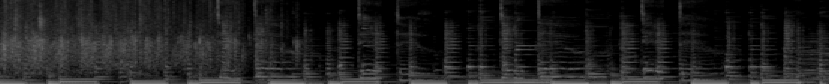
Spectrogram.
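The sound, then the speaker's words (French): A burst of audience applause for a quiz contestant who has just won a second point fills the first few seconds, then gives way to loud rhythmic music with a heavy, pulsing bass beat and sharp percussive hits. “que l'on applaudit vaillamment.”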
